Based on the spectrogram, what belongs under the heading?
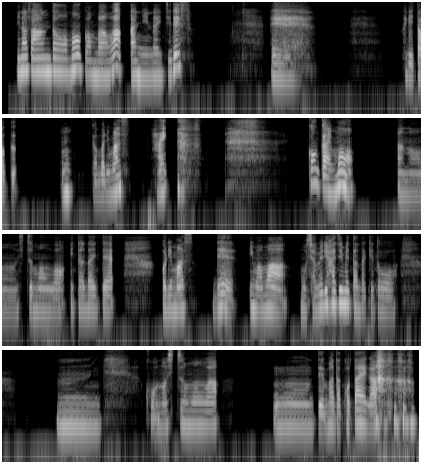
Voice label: フリートーク

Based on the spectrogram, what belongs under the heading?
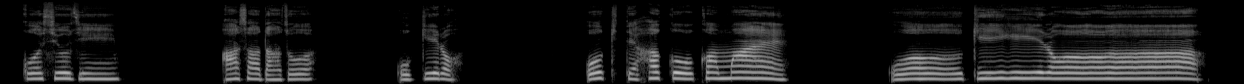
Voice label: シチュエーションボイス

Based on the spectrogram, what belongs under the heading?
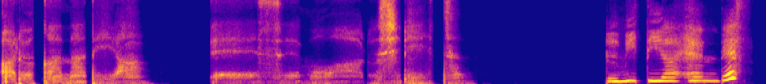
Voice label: タイトルコール

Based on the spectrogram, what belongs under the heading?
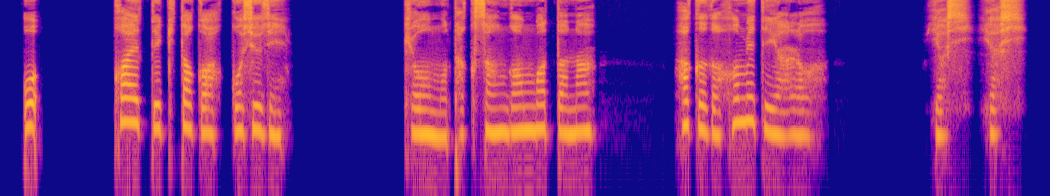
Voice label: シチュエーションボイス

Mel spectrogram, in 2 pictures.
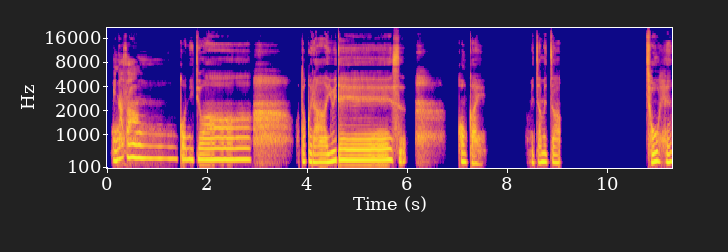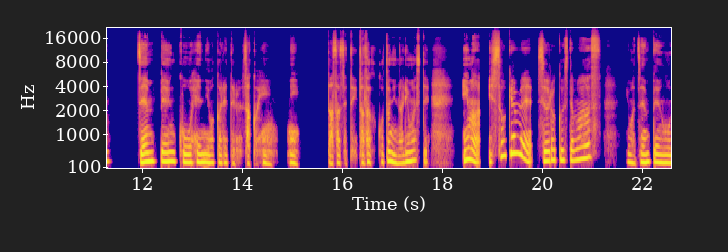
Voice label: フリートーク

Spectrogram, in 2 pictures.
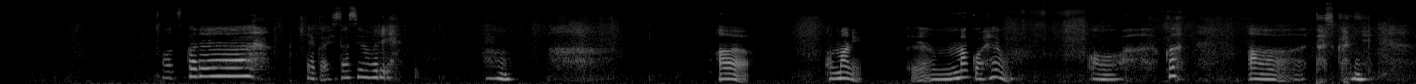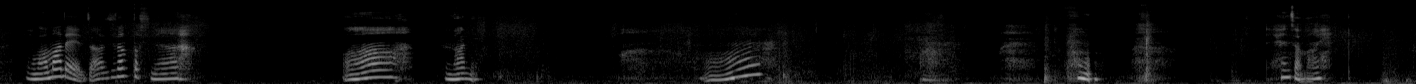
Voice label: キス／囁き／耳舐め, ASMR; 即おち！; 好きエロ／わんわん催眠／正常位／絶頂

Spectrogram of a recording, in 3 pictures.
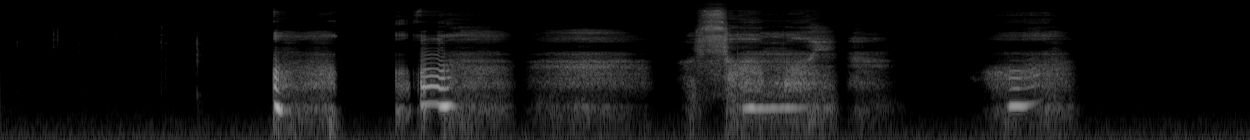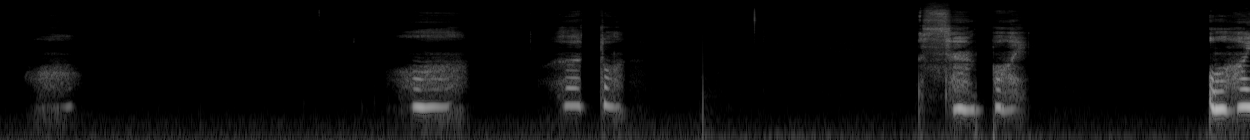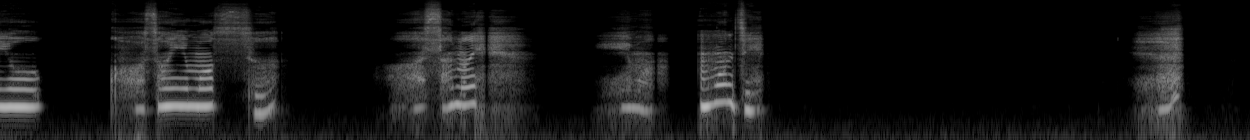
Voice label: ピロートーク, ASMR; ダメ男製造女; se無し

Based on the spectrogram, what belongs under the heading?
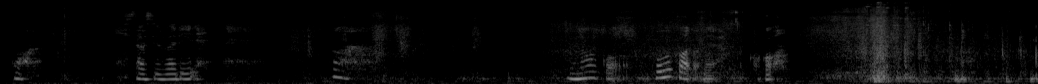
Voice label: キス／囁き／耳舐め, ASMR; 即おち！; 手コキ／性感フィードバック／ベロチュー・お兄さん自身の手コキで春姫も絶頂／射精感覚共有; 液体音無し

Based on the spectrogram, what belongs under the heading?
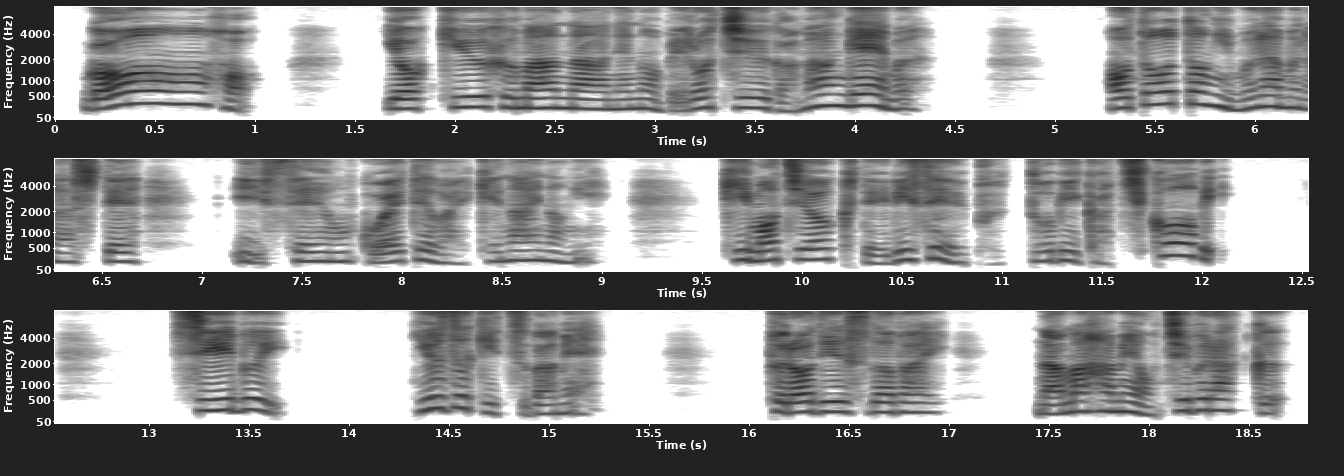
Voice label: タイトルコール, ASMR

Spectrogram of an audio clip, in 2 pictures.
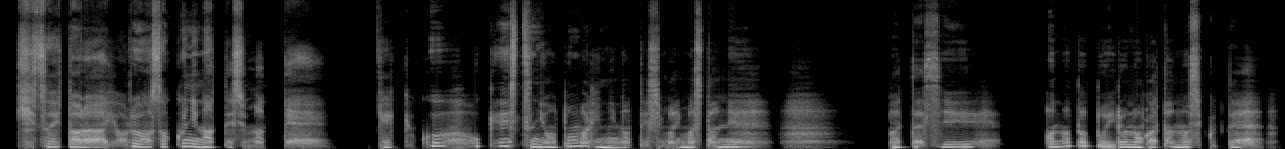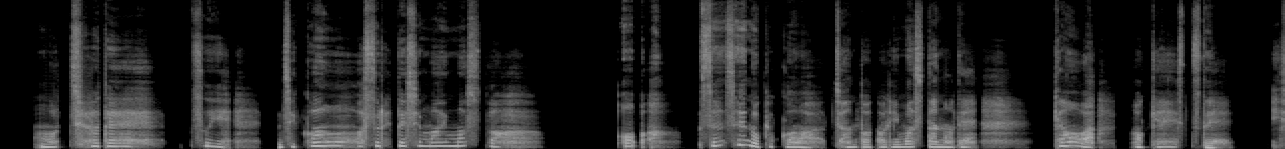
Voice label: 安眠ボイス＆寝息(右), ASMR

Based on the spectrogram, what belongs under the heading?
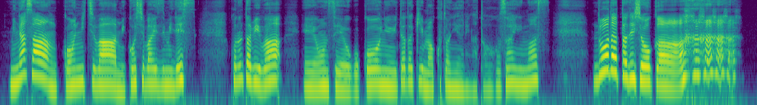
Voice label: フリートーク

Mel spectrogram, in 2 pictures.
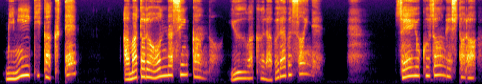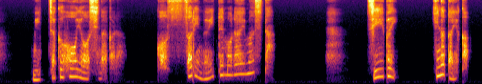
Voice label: タイトルコール, ASMR

